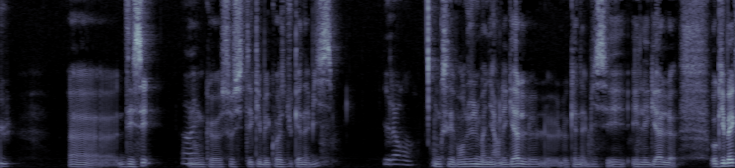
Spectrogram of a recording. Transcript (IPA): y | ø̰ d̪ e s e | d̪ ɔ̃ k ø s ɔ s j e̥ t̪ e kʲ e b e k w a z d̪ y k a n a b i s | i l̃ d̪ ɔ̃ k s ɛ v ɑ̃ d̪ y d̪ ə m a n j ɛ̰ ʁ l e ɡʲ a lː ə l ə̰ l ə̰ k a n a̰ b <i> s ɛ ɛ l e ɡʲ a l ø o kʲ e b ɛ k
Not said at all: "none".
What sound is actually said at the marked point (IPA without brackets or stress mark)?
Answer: i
